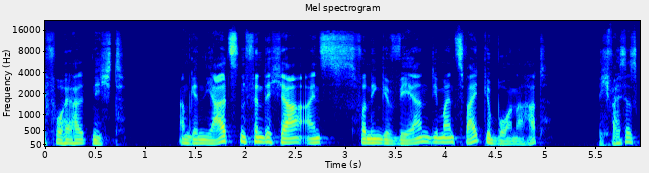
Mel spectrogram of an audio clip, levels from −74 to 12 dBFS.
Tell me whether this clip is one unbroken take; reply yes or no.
yes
